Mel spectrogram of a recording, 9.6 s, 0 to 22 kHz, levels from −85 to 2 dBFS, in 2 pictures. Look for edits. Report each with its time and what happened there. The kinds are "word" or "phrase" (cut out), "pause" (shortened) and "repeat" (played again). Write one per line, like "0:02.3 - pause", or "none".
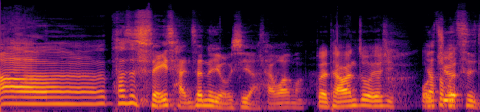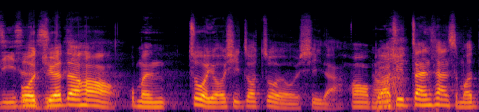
none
